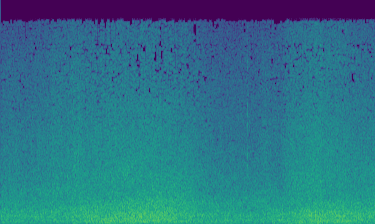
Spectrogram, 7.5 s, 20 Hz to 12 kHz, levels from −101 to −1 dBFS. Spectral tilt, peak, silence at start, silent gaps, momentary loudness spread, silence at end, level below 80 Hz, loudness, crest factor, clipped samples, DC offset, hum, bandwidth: -4 dB/octave; -14 dBFS; 0 s; none; 8 LU; 0 s; -46 dBFS; -29 LUFS; 16 dB; under 0.1%; under 0.1%; none; 11.5 kHz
